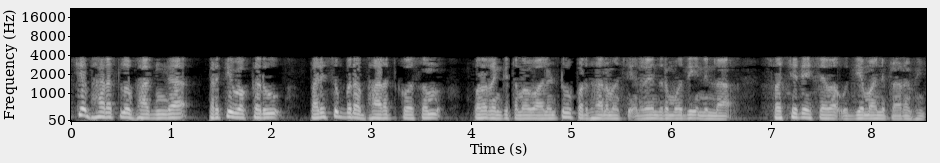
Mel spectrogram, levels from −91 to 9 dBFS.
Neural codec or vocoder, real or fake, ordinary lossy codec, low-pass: vocoder, 44.1 kHz, 128 mel bands every 512 samples, BigVGAN v2; fake; AAC, 24 kbps; 3.6 kHz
